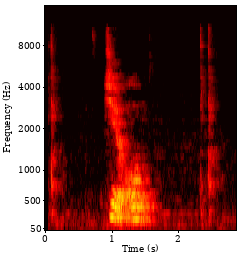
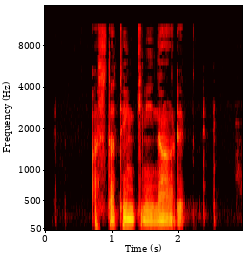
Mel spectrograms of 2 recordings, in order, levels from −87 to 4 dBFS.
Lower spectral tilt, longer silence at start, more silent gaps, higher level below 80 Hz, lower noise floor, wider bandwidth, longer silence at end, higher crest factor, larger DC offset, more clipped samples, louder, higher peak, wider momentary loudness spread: about the same, -5.5 dB/octave vs -5.5 dB/octave; second, 0.1 s vs 0.7 s; neither; second, -74 dBFS vs -58 dBFS; second, -65 dBFS vs -72 dBFS; about the same, 11.5 kHz vs 11.5 kHz; second, 0.35 s vs 0.9 s; about the same, 20 dB vs 22 dB; neither; neither; about the same, -30 LUFS vs -32 LUFS; about the same, -16 dBFS vs -14 dBFS; first, 24 LU vs 11 LU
